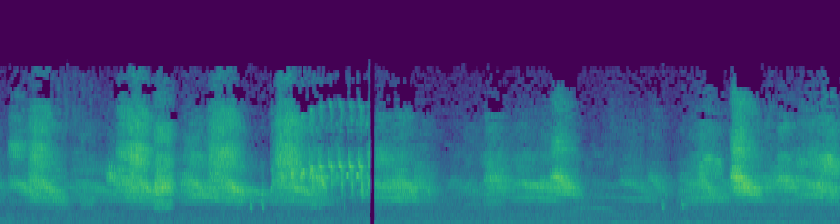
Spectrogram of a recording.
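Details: Young common starlings flocking in a horse chestnut tree at the Lido, calls audible from hundreds of yards away; a dense overlapping chorus of high, harsh chirps and whistles with a steady low hum underneath.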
